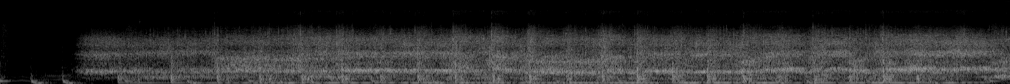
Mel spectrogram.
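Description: Widzew Łódź football fans chant together in their stadium in Łódź, Poland, singing 'whether you win or not, I love you anyway', a loud, dense roar of many voices sustained throughout, with a steady rhythmic pulse like clapping or stamping beneath the singing.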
